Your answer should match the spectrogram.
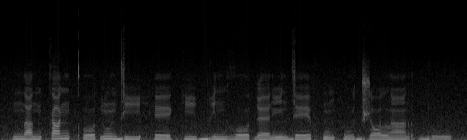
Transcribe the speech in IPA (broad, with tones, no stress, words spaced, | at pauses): na˨nka˦ŋ kʼo˨ɗũ˦ diː˨heː˨ ki˦ bi˦n ɣo˦ɗɛ˨ɾĩ˦ de˦ fũ˨k͡pu˦d͡ʒɔ˦ lã˦˨rɡ͡bu˨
